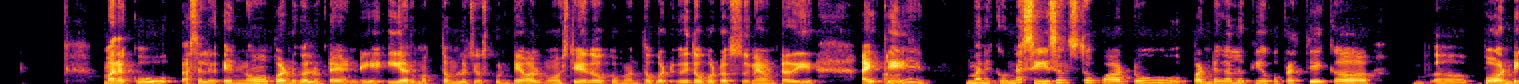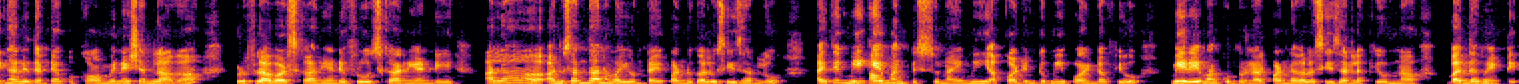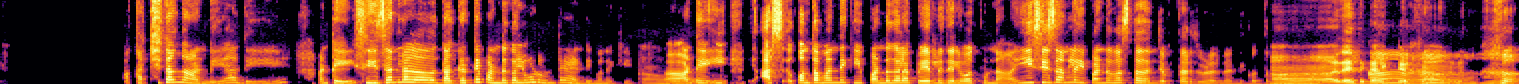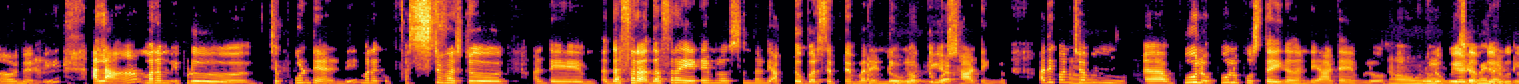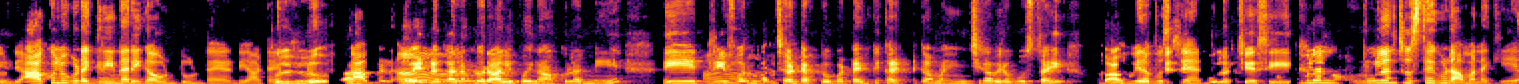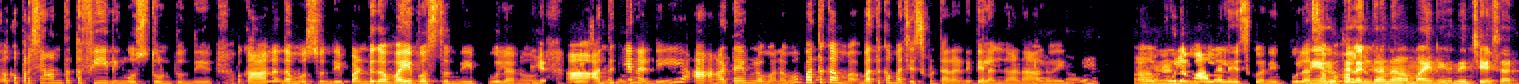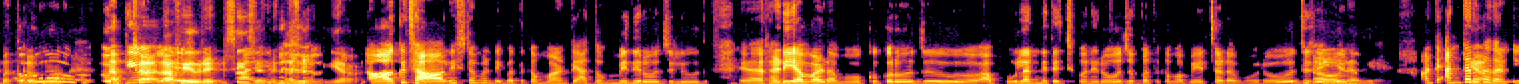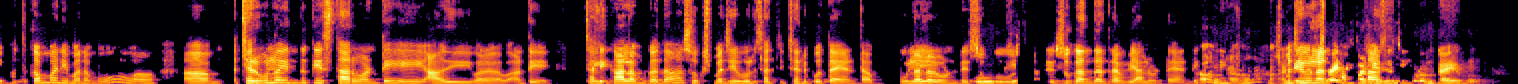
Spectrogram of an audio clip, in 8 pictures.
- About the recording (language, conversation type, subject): Telugu, podcast, మన పండుగలు ఋతువులతో ఎలా ముడిపడి ఉంటాయనిపిస్తుంది?
- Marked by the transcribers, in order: other background noise; in English: "ఇయర్"; in English: "ఆల్మోస్ట్"; in English: "మంత్"; in English: "సీజన్స్‌తో"; in English: "బాండింగ్"; in English: "కాంబినేషన్"; in English: "ఫ్లవర్స్"; in English: "ఫ్రూట్స్"; in English: "అకార్డింగ్ టు"; in English: "పాయింట్ ఆఎఫ్ వ్యూ"; in English: "సీజన్‌లో"; in English: "ఫస్ట్ ఫస్ట్"; in English: "ఎండింగ్‌లో"; in English: "స్టార్టింగ్‌లో"; in English: "గ్రీనరీగా"; in English: "ఫుల్"; in English: "త్రీ ఫౌర్ మంత్స్"; in English: "టైమ్‌కి కరెక్ట్‌గా"; in English: "ఫీలింగ్"; in English: "వైబ్"; in English: "యె యెస్"; unintelligible speech; in English: "ఫైన్"; in English: "ఫేవరైట్ సీజన్"; in English: "రెడీ"; tapping; in English: "సైంటిఫిక్ రీజన్స్"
